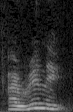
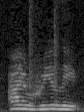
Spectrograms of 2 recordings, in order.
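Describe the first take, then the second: No difference in how they are said.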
